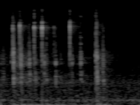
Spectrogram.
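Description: A computer keyboard being typed on as a passphrase is entered: a quick, irregular run of close, quiet key clicks in a silent room, followed by a brief pause and a couple more taps.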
